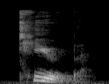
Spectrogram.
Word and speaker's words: tube: 那在这里边，u 这个 e 它不发音，那 OK，我们就可以看到这个 u 就发的是 tube，t u t tube tube OK，and next one，take a look at this one is book。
